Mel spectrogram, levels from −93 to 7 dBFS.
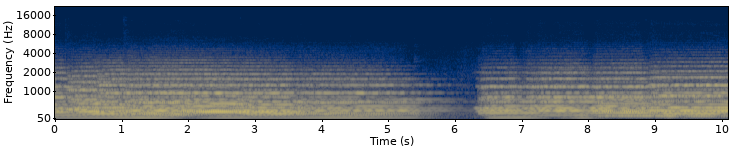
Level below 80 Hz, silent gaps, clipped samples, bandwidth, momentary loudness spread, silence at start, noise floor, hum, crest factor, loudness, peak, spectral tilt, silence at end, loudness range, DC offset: -46 dBFS; none; under 0.1%; 5 kHz; 8 LU; 0 s; -50 dBFS; none; 14 dB; -24 LUFS; -10 dBFS; -10 dB/octave; 0 s; 7 LU; under 0.1%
